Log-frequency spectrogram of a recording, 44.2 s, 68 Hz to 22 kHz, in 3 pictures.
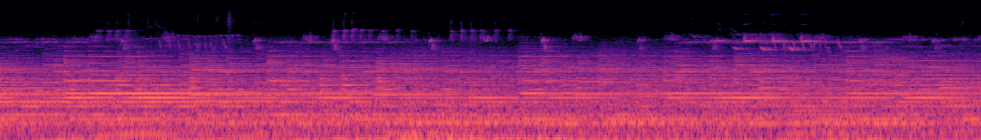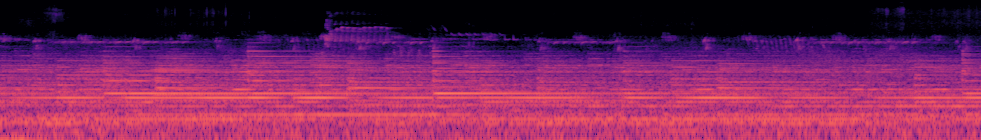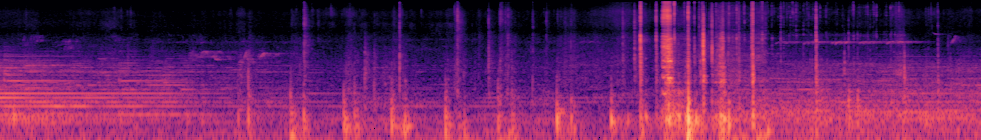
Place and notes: Lange Str., Hamm, Germany - national easter bells...
Easter bells of all the churches synchronized under pandemic... (the bell nearby, beyond corona, just happens to be in need of repair… )
Nordrhein-Westfalen, Deutschland, 12 April, ~10:00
